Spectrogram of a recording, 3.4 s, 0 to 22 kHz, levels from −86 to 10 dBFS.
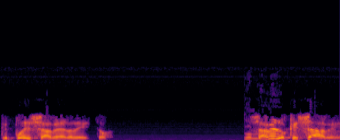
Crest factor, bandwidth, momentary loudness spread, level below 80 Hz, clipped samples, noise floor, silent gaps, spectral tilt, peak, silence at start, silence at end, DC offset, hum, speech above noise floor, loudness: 16 dB; 6.4 kHz; 15 LU; -70 dBFS; under 0.1%; -65 dBFS; none; -5 dB/octave; -4 dBFS; 0 s; 0 s; under 0.1%; none; 46 dB; -19 LUFS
